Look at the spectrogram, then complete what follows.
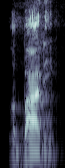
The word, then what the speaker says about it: Labadi: Okay, Labadi, Labadi.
